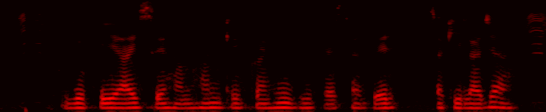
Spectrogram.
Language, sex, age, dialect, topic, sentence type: Bhojpuri, male, 18-24, Western, banking, question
